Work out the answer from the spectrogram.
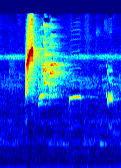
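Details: Sooty-headed bulbul mixing harsh rough notes with whistles: one loud scratchy burst, then two short level whistled tones and a final brief chirp.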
